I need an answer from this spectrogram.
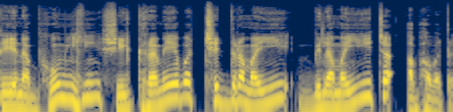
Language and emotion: Sanskrit, neutral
